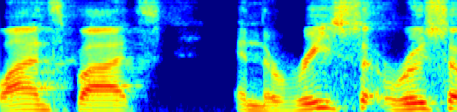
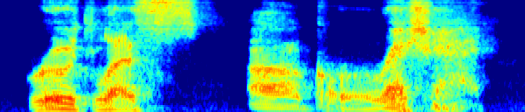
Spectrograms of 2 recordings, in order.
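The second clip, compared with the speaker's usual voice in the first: bad put-on voice, very deep; 7 semitones lower than usual. Doing a quick impression after Vince McMahon is mentioned: terrible Vince McMahon impression. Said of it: "that's a terrible impression".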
